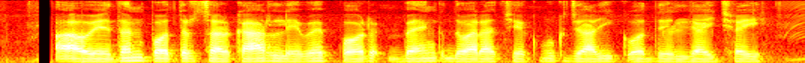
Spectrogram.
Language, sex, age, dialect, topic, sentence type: Magahi, male, 31-35, Western, banking, statement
